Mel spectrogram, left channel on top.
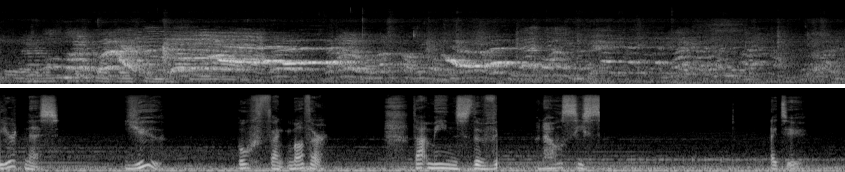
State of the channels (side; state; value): both; different; correlation 0.00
